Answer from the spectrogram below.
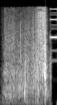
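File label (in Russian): извлечение пленки из фотоаппарата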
